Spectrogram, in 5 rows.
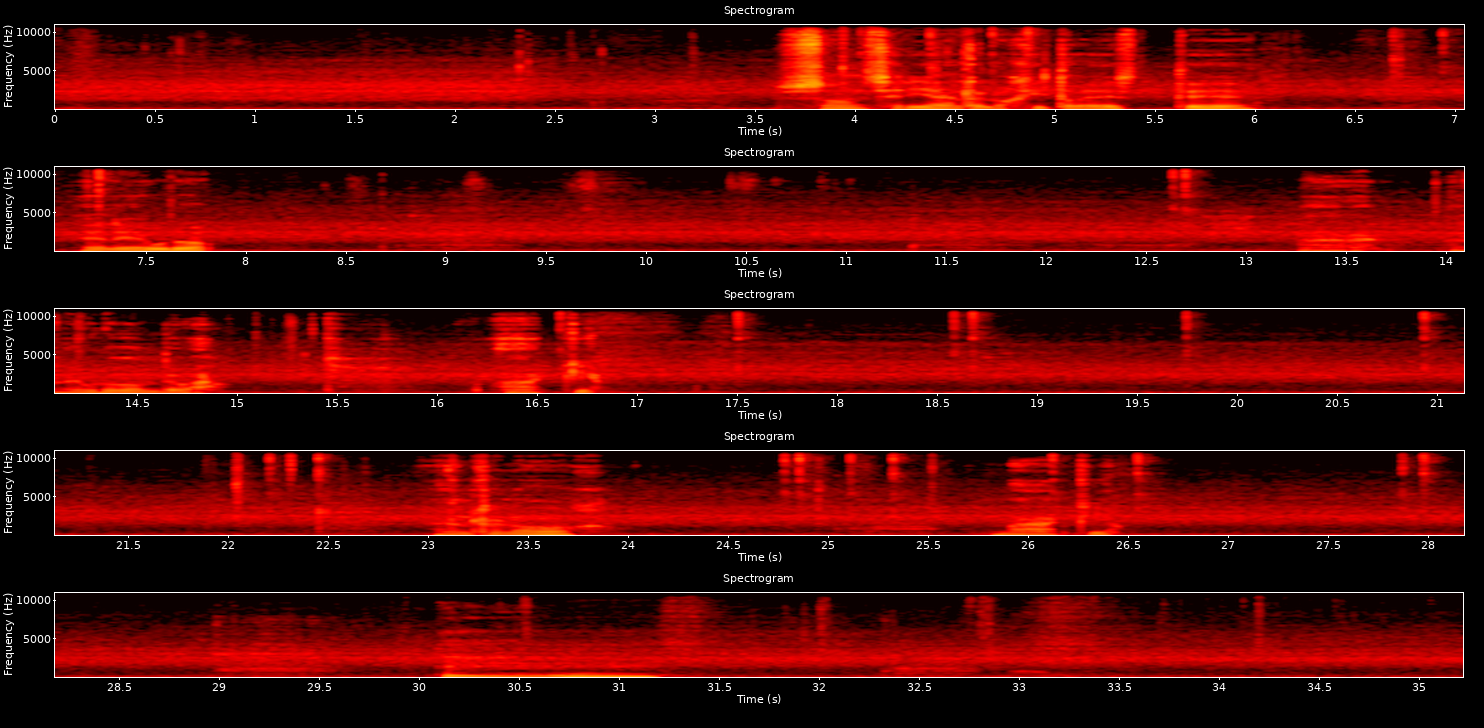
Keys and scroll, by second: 4.0 space, 6.1 super+Tab, 6.8 space, 14.1 super+Tab, 15.2 super+Tab, 21.4 l, 22.1 space, 25.0 space, 30.4 super+Tab, 32.0 super+Tab, 33.5 Down.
